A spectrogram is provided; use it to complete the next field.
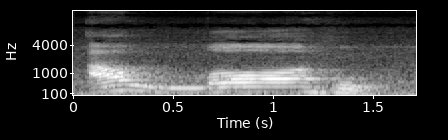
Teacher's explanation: Jadi hamzah di sini tipis, kemudian lamnya itu tafkhim menjadi Allahu. Nah, A-nya tipis, lafdzul jalalah bagian lam itu harus ditebalkan.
